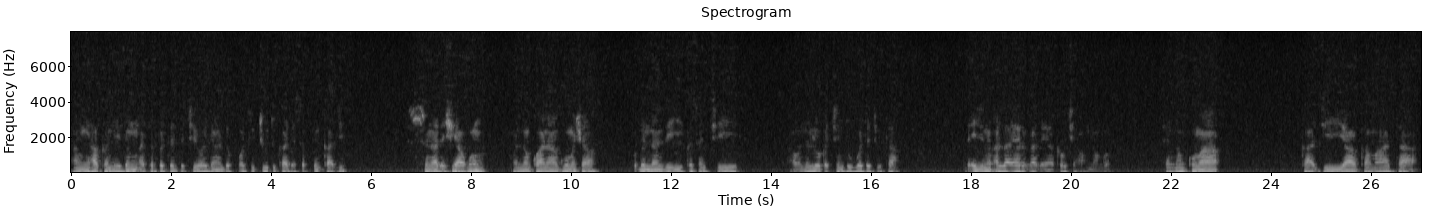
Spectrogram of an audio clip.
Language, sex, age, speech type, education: Hausa, male, 15-29, spontaneous, tertiary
